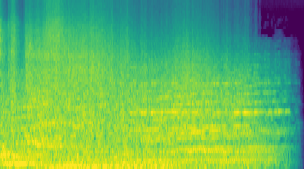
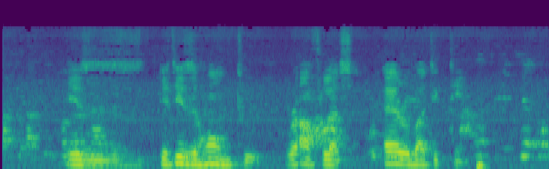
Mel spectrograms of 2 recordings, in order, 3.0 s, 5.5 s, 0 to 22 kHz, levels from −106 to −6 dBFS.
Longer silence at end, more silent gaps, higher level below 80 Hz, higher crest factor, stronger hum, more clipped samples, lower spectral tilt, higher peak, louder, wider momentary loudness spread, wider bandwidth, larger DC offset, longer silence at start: first, 0.15 s vs 0 s; neither; first, -18 dBFS vs -46 dBFS; second, 6 dB vs 18 dB; neither; first, 7% vs under 0.1%; second, -4.5 dB/octave vs -8 dB/octave; first, 0 dBFS vs -8 dBFS; first, -5 LUFS vs -26 LUFS; second, 6 LU vs 18 LU; first, over 20 kHz vs 11 kHz; neither; about the same, 0 s vs 0.05 s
